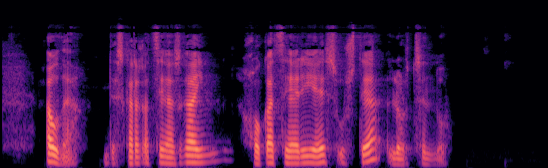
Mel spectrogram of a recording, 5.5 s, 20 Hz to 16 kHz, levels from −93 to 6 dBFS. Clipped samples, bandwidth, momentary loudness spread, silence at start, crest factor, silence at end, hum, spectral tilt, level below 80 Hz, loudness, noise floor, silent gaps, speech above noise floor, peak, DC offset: under 0.1%; 9.4 kHz; 15 LU; 0.5 s; 24 dB; 1.05 s; none; -4.5 dB/octave; -70 dBFS; -23 LUFS; -76 dBFS; none; 54 dB; 0 dBFS; under 0.1%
